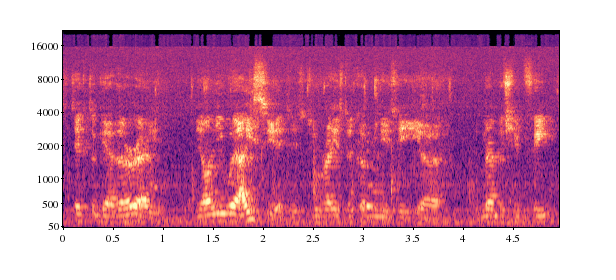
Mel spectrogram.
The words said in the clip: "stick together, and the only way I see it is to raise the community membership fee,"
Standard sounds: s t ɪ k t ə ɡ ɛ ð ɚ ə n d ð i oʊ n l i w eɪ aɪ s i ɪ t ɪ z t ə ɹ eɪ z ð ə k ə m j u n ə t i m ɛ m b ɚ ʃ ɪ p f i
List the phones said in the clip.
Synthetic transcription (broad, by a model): s t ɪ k t ə ɡ ɛ ð ɚ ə n ð i oʊ n l i w eɪ aɪ s i ɪ t ɪ z t ə ɹ eɪ z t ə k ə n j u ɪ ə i m ɛ m b ɚ ʃ ɪ p f i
